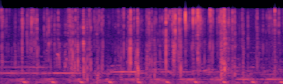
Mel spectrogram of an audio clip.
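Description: Plastic foil wrapper of a Pokémon TCG booster pack crinkling and crackling as it is torn open and handled, in quick dense bursts, over background music.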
